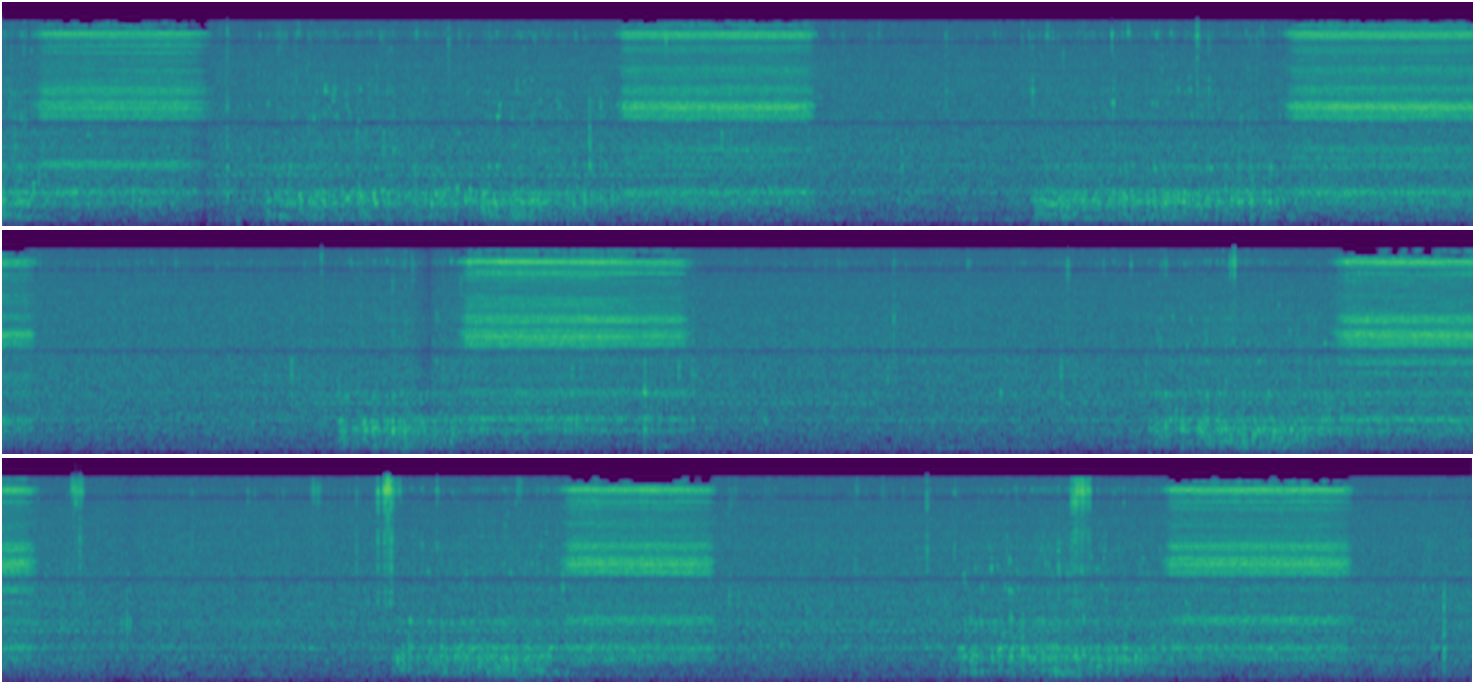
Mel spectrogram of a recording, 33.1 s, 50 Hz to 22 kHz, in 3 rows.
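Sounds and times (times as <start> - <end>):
regulator breathing hiss: 0.2 - 1.6, 4.6 - 6.2, 9.6 - 11.4, 14.4 - 16.3, 21.0 - 22.4, 26.2 - 27.5, 30.8 - 32.3
exhaled bubbles burbling: 2.0 - 4.7, 7.8 - 9.6, 13.5 - 14.5, 19.6 - 21.1, 25.0 - 26.3, 29.2 - 30.8.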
